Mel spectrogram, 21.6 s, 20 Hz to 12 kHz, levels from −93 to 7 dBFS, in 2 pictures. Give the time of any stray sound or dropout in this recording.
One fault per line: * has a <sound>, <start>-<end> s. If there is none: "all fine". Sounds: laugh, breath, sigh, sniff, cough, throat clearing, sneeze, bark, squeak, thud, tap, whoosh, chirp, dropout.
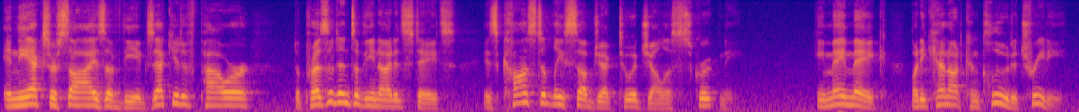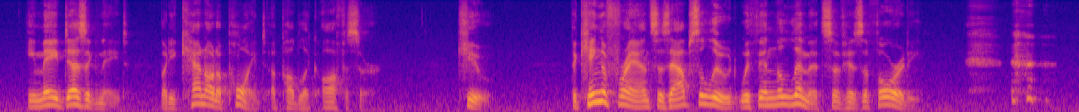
* has a laugh, 20.4-21.4 s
